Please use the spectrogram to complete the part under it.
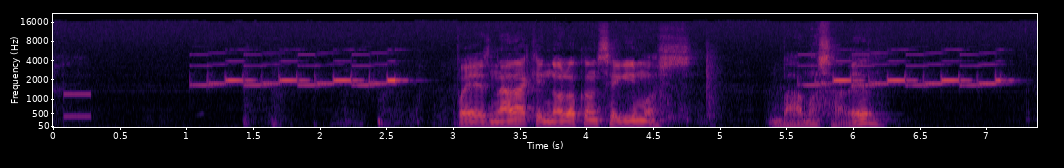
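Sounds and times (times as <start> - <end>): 
telephone ringing with an electronic warbling ringtone: 1.0 - 2.8, 5.5 - 7.3
speech: 3.0 - 4.8, 5.4 - 6.3.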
